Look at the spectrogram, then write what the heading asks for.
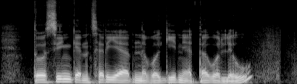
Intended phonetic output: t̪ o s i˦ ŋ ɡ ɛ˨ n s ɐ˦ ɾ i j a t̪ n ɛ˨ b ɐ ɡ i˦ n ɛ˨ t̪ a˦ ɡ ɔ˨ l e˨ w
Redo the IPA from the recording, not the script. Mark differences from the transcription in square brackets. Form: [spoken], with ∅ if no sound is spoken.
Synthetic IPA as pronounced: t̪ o s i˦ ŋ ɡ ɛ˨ n s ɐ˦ ɾ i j a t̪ n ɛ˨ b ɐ ɡ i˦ n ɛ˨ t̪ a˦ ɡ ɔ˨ l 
